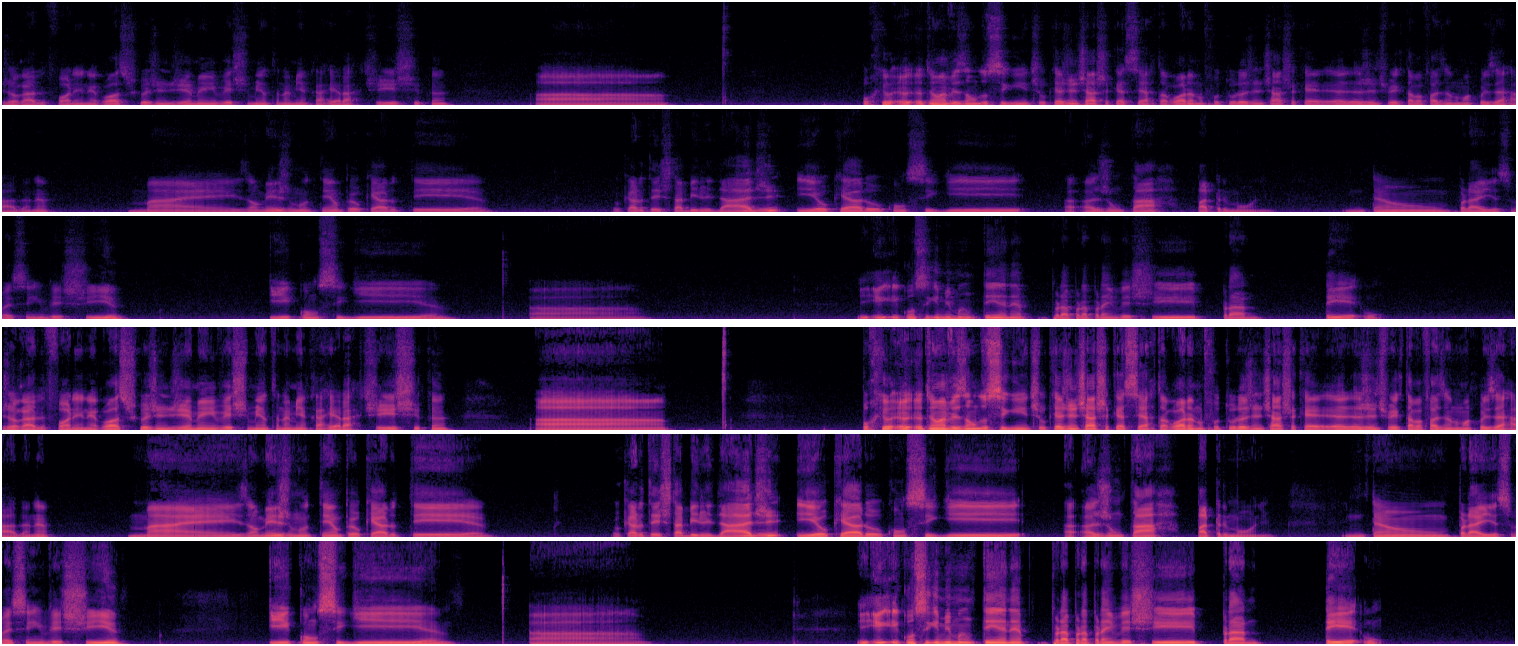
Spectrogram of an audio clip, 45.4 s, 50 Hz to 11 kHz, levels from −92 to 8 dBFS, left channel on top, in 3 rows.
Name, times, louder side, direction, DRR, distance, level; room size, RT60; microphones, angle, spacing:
voice 1, 0.0-4.5 5.3-6.7 8.6-15.6 16.4-20.1 21.3-25.3 25.8-27.9 28.6-31.5 33.0-34.8 35.6-36.8 38.8-40.5 40.8-42.9 43.5-44.1, right 7 dB, 60° right, 0.3 m, -32 dB
7.8 x 7.8 x 2.7 m
head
